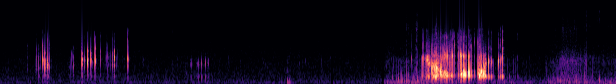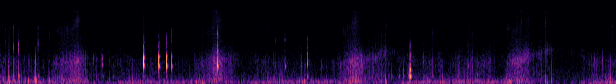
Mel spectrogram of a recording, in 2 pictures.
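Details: Woman's stomach growling: scattered soft gurgles and clicks, then a loud bubbling growl, then irregular faint trickling gut noises; borborygmi.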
